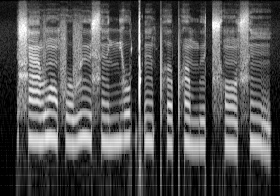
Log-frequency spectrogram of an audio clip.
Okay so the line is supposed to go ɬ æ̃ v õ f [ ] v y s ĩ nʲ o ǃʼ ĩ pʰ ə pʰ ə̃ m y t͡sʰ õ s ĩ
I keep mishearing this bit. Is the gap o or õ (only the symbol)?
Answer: o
